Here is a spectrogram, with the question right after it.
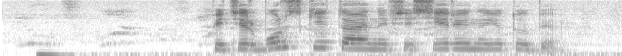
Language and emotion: Russian, neutral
